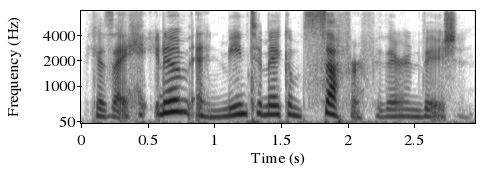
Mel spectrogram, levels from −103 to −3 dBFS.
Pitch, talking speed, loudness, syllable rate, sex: 215 Hz, 265 wpm, -21 LUFS, 6.2 syllables/s, female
